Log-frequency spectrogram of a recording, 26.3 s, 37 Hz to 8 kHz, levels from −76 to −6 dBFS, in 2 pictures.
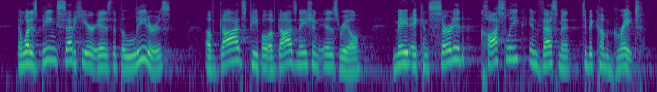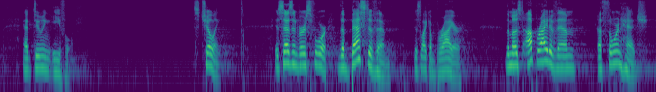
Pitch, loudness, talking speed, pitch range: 160 Hz, -28 LUFS, 115 wpm, 140-185 Hz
